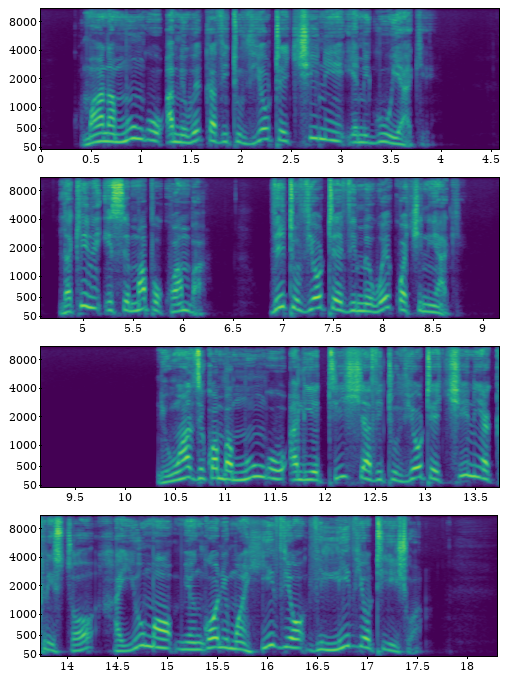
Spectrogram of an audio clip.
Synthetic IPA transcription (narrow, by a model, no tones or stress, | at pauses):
kwamaːnamuŋɡuʔamɛwɛkavituvjɔtɛt͡ʃinijamiɠuːja̰kʰɛ̥ | lakiniʔisɛmapɔkwamba̰ | vituvjɔtɛvimɛwɛkwat͡ʃinija̰kʰɛ̥ | niwazikwambamuŋɡuʔalijɛtʰiʃavituvjɔtɛt͡ʃinijakɾistɔhajumɔmiɔŋɡɔnimwahivjɔvilivjɔtiːʃwa̰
